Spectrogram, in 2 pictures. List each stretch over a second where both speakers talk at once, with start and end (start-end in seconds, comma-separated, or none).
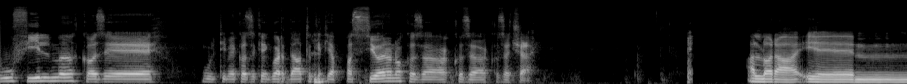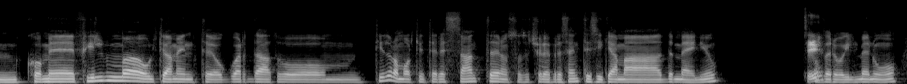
none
